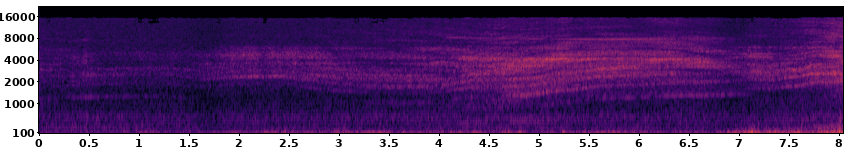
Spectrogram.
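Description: Electric RC propeller warbird flying by, its motor and propeller whine rising in pitch as it approaches and dropping sharply as it passes close near the end. Gusting wind rumbles on the microphone, loudest in the last second.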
